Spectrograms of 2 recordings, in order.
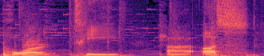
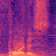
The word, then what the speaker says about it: Portis: She said it's pronounced Poor T Us. Portia. So I do apologize, Miss Portis.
